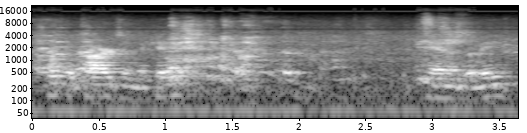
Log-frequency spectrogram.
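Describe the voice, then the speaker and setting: A man's voice: medium pitch, steady tone, a little slow, over a noisy crowd. An older man performing as a stage magician in a casino showroom, keeping up jokey, chatty banter with volunteers from the audience. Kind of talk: live magic show patter. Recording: echoey, distant, noisy live room.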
